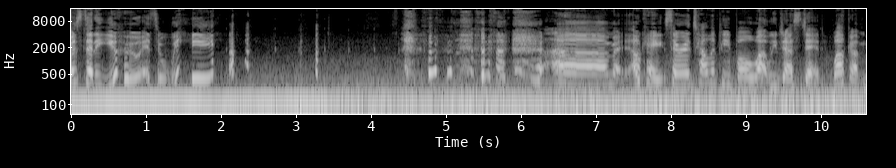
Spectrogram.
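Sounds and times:
car engine and road rumble in a moving car's cabin: 0:00.0 - 0:10.6
people laughing: 0:01.9 - 0:03.4, 0:04.4 - 0:06.5
speech: 0:08.4 - 0:10.6.

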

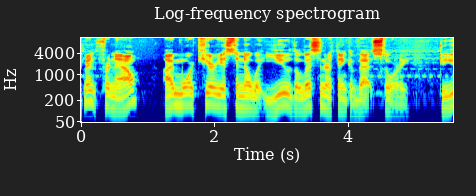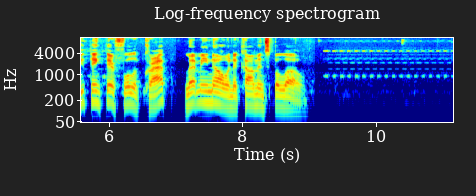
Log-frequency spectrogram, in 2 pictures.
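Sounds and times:
telephone ringing with warbling electronic trill: 0:00.0 - 0:00.8, 0:04.0 - 0:06.6, 0:09.1 - 0:11.1
speech: 0:00.0 - 0:09.0.

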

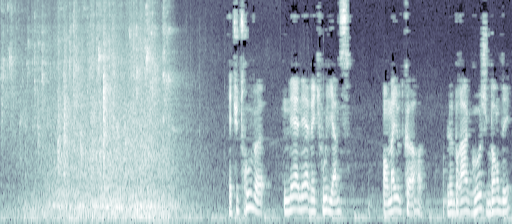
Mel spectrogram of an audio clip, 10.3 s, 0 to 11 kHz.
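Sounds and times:
sliding door rolling open with grinding rumble and faint squeaks: 0:00.0 - 0:04.6
speech: 0:04.6 - 0:10.2.

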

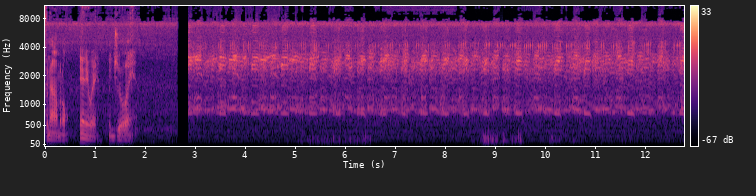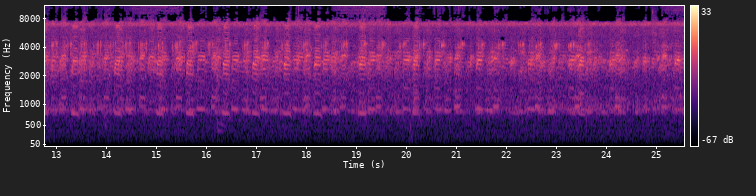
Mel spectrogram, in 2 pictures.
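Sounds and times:
speech: 0:00.0 - 0:01.9
dense chorus of frogs croaking and trilling in many voices: 0:00.0 - 0:25.5.

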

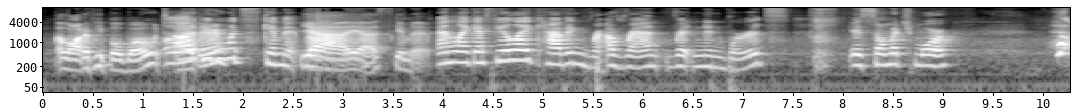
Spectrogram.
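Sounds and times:
speech: 0:00.2 - 0:09.2, 0:10.1 - 0:10.2
quiet breathy lead-in to a sneeze: 0:09.2 - 0:10.0.

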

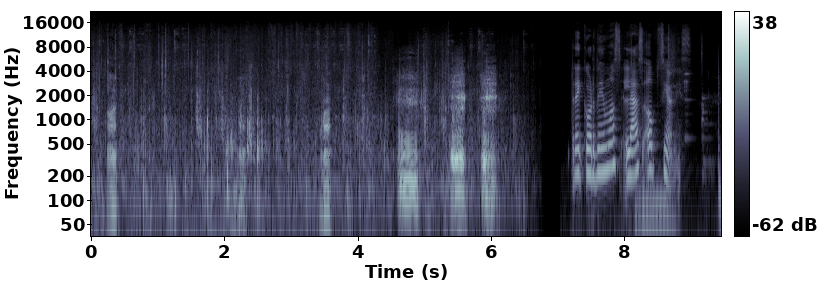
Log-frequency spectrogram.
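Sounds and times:
reindeer giving rough throaty grunts: 0:00.0 - 0:06.5
speech: 0:00.2 - 0:00.7, 0:07.3 - 0:09.0.

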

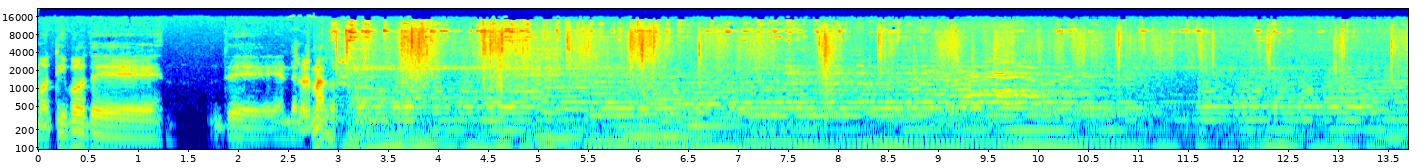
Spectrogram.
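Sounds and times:
speech: 0:00.1 - 0:05.0
steady pattern of metallic jangling and clinking: 0:02.8 - 0:13.7
sustained low orchestral tones of a tense film-score cue: 0:02.8 - 0:13.7.

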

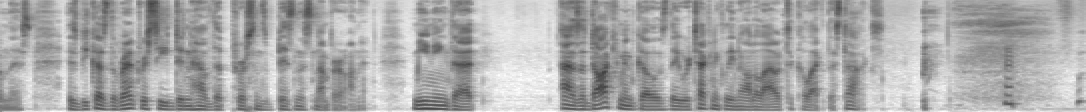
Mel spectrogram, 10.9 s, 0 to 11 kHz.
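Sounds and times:
speech: 0:00.0 - 0:04.9, 0:05.6 - 0:09.4, 0:10.0 - 0:10.2
breathing: 0:00.3 - 0:00.7, 0:03.8 - 0:04.1, 0:09.5 - 0:10.7
person coughing: 0:09.2 - 0:10.8.

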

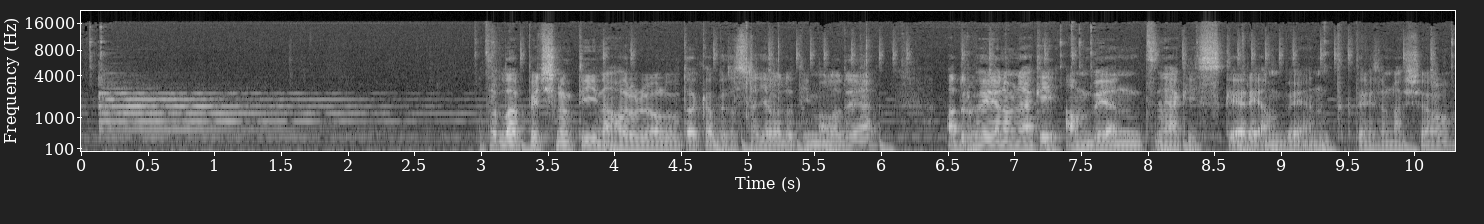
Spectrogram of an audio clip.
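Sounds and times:
pitched church bell strike: 0:00.0 - 0:05.0
speech: 0:03.0 - 0:10.2.

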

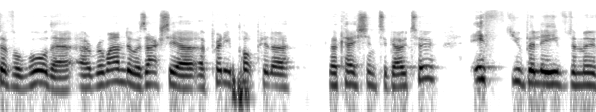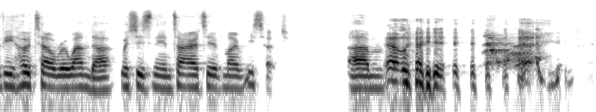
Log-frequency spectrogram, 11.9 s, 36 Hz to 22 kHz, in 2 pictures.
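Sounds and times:
speech: 0:00.0 - 0:11.9
laughter: 0:10.0 - 0:11.6
dog yelping excitedly: 0:10.8 - 0:11.3.

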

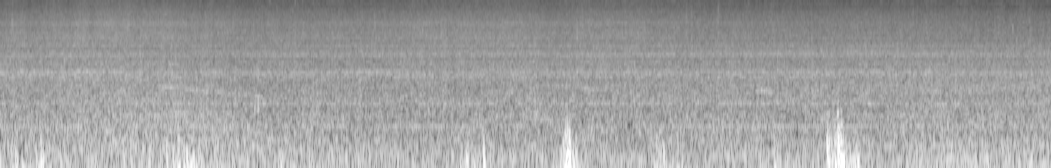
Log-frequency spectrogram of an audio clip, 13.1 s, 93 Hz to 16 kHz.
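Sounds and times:
calm rain falling over a city: 0:00.0 - 0:13.1
low rumble of traffic or wind: 0:00.0 - 0:13.1.

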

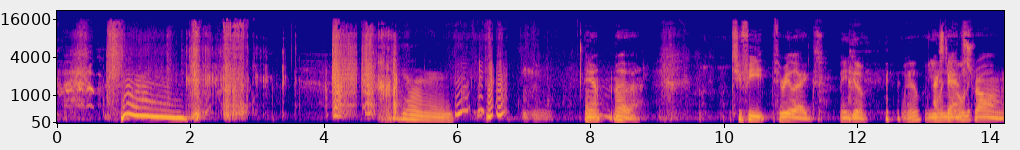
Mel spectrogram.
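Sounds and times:
squeaky wavering vocal noises: 0:00.8 - 0:03.2, 0:04.0 - 0:08.4
wet mouth farts blown with the lips: 0:00.8 - 0:03.2, 0:04.1 - 0:05.2, 0:05.9 - 0:07.3
speech: 0:05.2 - 0:06.1, 0:07.9 - 0:08.8, 0:10.2 - 0:14.1.

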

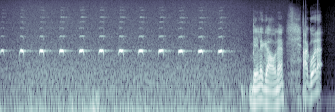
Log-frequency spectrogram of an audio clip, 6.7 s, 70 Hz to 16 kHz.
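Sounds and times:
ferruginous pygmy owl calling in whistled toots: 0:00.0 - 0:04.6
faint hiss: 0:00.0 - 0:06.6
speech: 0:05.0 - 0:06.5.

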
